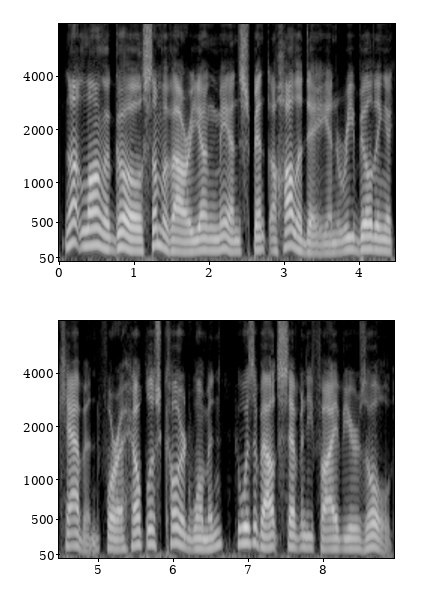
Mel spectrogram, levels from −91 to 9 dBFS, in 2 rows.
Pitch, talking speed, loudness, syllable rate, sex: 150 Hz, 180 wpm, -17 LUFS, 4.6 syllables/s, male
